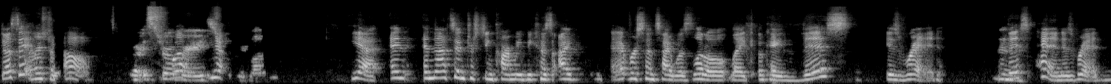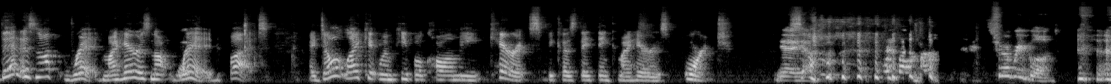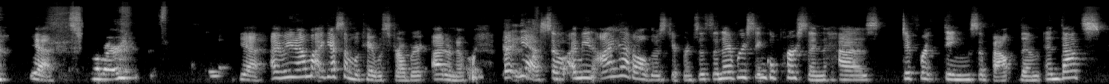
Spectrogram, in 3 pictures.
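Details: Adult woman speaking; ordinary speech.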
